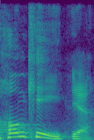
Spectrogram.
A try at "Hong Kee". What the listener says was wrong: They always write it K-E-E, but it's actually pronounced gay. Hongay.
